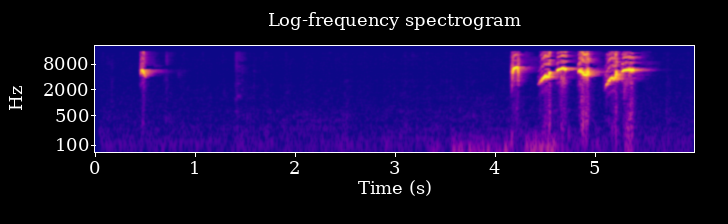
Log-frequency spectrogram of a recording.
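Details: Javan bush lark after its moult, practising its songs: one sharp high chirp, a pause, then a quick run of five bright, high downslurred notes, with faint low rustling beneath.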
